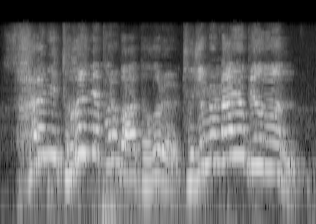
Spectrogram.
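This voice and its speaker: An older Buddhist dharma teacher from Busan, South Korea, speaking with a Gyeongsang accent, delivers a rambling sermon in a blunt, scolding, coarse manner. His voice is very high and a bit bright, very animated and a little fast, captured on a distant mic.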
